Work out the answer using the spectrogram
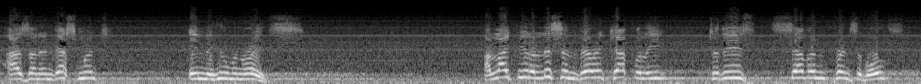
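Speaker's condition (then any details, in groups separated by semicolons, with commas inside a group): No condition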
